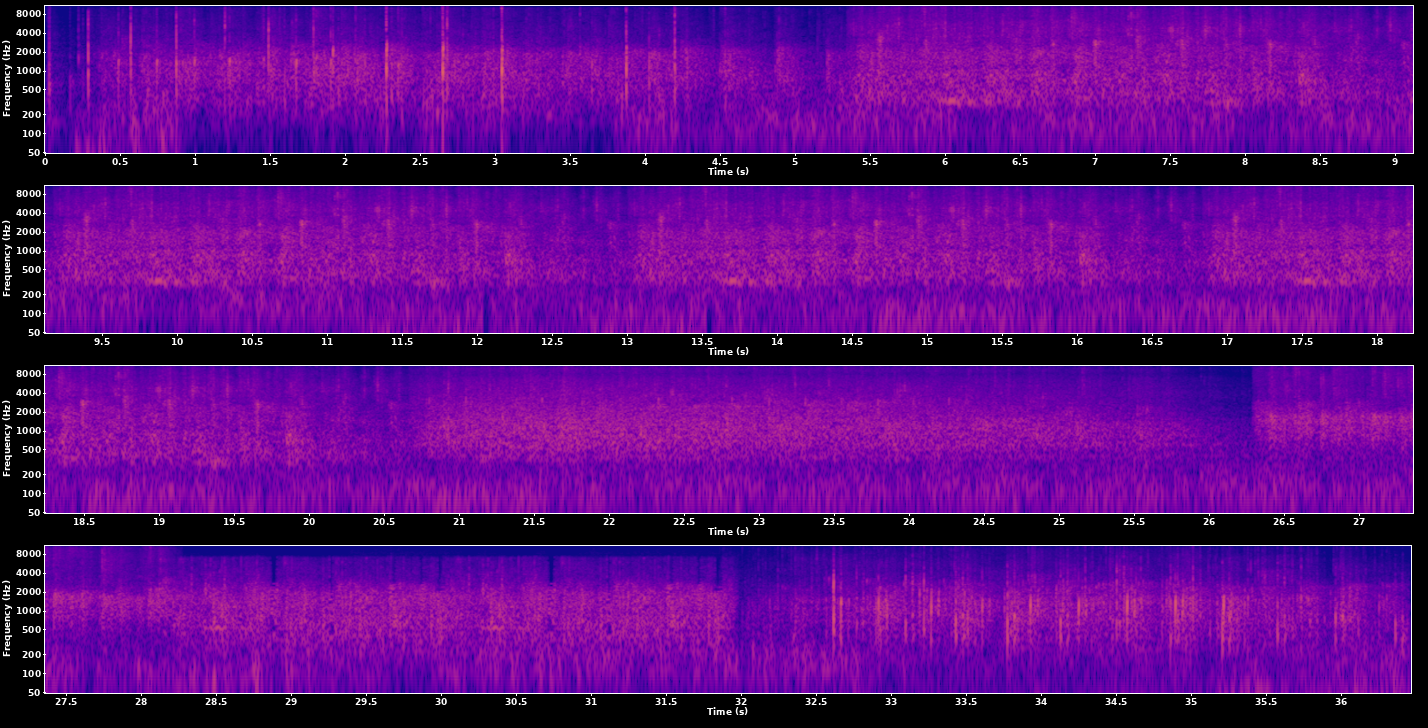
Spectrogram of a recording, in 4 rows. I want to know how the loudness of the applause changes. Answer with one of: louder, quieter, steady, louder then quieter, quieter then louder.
steady.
